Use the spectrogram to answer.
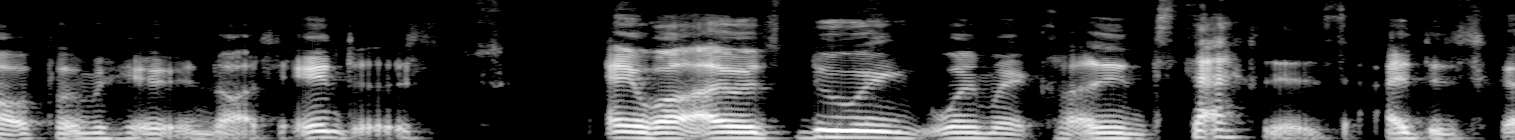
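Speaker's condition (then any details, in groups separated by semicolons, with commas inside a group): Cerebral palsy; speech slightly different, may sound drunk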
